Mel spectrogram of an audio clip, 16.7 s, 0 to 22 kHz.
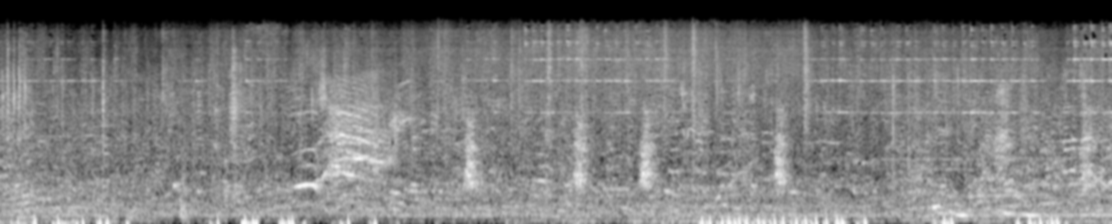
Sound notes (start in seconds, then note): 8.9 dog barking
